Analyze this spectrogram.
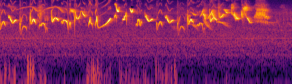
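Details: Ultramarine grosbeak delivering surdina, a soft song for warming up breeding birds: rapid tumbling whistled slurs and chirps for about five seconds, ending in a short buzzy note, with soft low bumps behind.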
